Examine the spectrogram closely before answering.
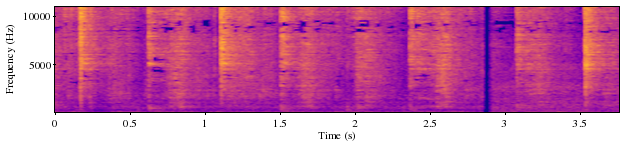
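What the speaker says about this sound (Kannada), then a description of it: "ಆಮೇಲೆ ಸ್ವಲ್ಪ ಮೆಂತೆ. ಇದನ್ನ ಒಂದು ಸ್ವಲ್ಪ ರೋಸ್ಟ್ ಮಾಡ್ಕೋಬೇಕು." Fenugreek seeds being roasted in a pan, with rhythmic scraping and stirring strokes, light metallic clinks of a spoon against the pan and a faint sizzle underneath.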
